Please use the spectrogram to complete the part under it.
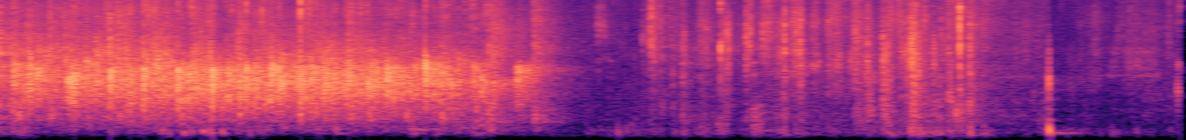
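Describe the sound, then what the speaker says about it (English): Conference audience claps in warm, dense applause for a speaker at a healthcare technology event, loud for about four seconds then fading into scattered claps, shuffling and a single thump. "So please join me in giving a warm applause to Danny."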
